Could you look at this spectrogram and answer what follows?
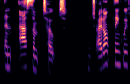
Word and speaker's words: asymptote: in the word and the correct way to say this word is seriously to say every single letter in this word asymptote but when you say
